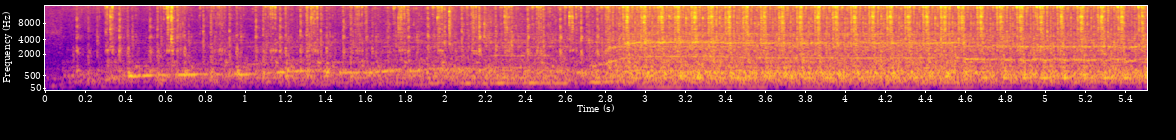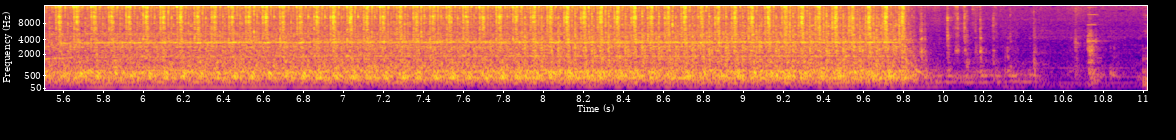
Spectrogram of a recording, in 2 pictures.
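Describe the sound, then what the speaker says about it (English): A sewing machine stitches a seam on a fabric basket, a close, steady rapid whir running for several seconds after a slower start, then stopping abruptly. "and I'm ready to sew."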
